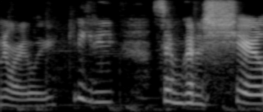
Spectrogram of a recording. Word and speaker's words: Kirigiri: Kirigiri.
